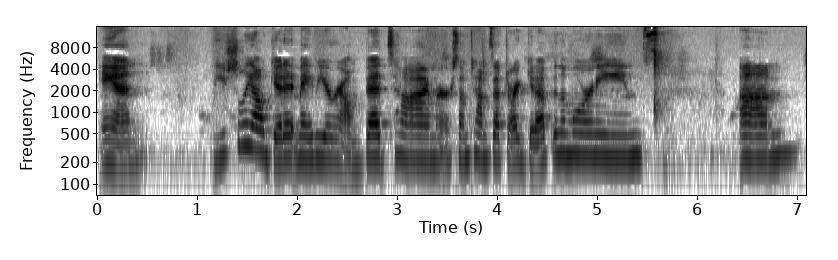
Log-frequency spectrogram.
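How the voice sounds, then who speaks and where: A woman's voice: fairly high pitch, fairly even intonation, normal speed, a bit bright, a little hiss or hum. A woman in her twenties chatting casually to the camera, rambling with many ums. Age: 20s. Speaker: vlogger.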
